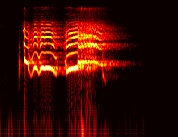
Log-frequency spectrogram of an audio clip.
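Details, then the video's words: Male Green junglefowl crowing: a short hoarse two-part crow, a rough opening note, then a longer scratchy note fading out, all over in about a second; quiet otherwise. "Suara ayam hutan jantan || Green junglefowl"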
